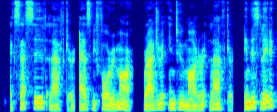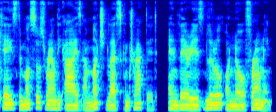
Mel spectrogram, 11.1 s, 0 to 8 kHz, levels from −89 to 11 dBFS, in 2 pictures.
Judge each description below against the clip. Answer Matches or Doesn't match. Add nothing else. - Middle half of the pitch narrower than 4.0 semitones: Matches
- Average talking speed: Matches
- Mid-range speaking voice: Doesn't match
